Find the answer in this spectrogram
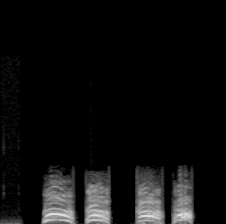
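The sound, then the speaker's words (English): Female baboons give a chorus of loud alarm barks at a lion: four harsh, harmonic calls in two pairs, each rising then falling in pitch, with brief silences between them. “And that's a chorus of females giving barks to what was a lion on that occasion.”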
